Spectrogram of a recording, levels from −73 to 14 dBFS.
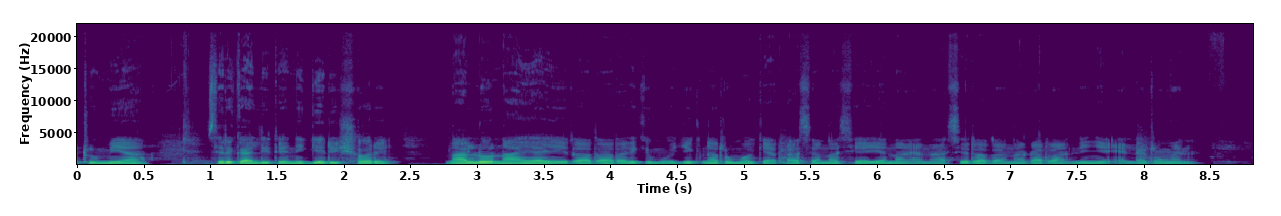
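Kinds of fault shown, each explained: Nothing here counts as a technical fault; the speech carries on without a hitch from the first moment to the last.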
